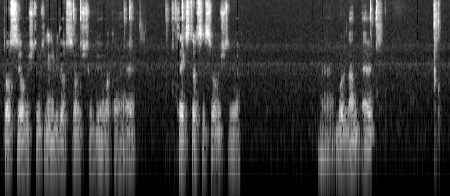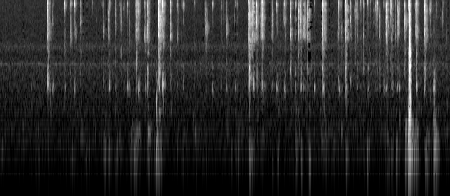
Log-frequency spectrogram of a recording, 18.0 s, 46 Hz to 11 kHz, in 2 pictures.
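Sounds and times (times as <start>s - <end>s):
keyboard key clicks: 16.7s - 17.8s.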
